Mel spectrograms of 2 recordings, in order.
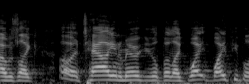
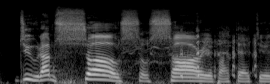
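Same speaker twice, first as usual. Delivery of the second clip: mock sincere, heartfelt, slow, genuine-sounding sorry tone; 3 semitones lower, 4 dB louder than usual. Retelling a phone call where Tom apologized: imitating Tom's sincere apology. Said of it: "And he's being genuine".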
